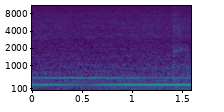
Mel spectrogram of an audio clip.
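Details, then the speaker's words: 6040 CNC, 1,500 W water-cooled spindle, still slow with paper tape on it: clean steady pure tone with one faint overtone, no roughness or grind; extra noise is from the paper, spindle spinning fine. "yeah that noise is from the paper but that's spinning fine"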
